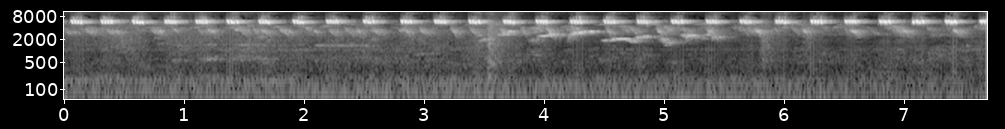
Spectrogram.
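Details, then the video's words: Shrill cricket chirps for tutoring songbirds, sharp high pulses at a brisk regular beat of roughly four per second, while softer warbling bird notes rise and fall in the background. "masteran jangkrik untuk burung"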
